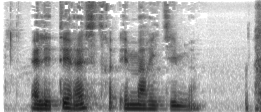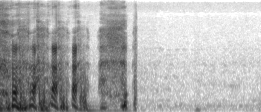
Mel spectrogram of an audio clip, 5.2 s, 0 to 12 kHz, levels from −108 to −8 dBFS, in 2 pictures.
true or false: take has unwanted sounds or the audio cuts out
true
